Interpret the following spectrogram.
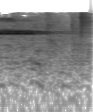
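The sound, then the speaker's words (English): A wrestling match buzzer ending the second period sounds one loud, steady, high-pitched blast that cuts off after about a third of a second, leaving murmuring arena background noise. “near fall going to be awarded at the buzzer.”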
